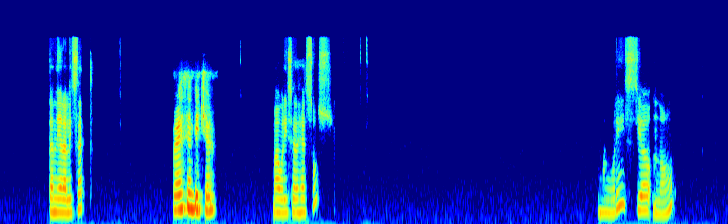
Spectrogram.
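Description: A woman speaks calmly over an online call, in short phrases.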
